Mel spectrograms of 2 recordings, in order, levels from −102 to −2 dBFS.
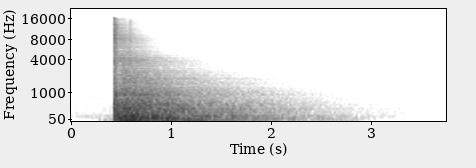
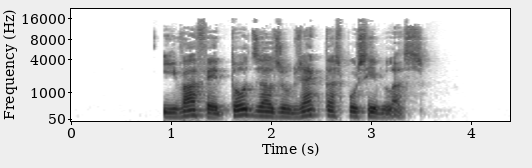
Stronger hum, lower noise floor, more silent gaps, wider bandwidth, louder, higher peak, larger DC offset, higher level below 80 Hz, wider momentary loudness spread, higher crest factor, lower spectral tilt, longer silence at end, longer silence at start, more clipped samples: neither; about the same, under -90 dBFS vs under -90 dBFS; neither; about the same, 16 kHz vs 16 kHz; second, -34 LUFS vs -20 LUFS; second, -16 dBFS vs -2 dBFS; neither; first, -40 dBFS vs -66 dBFS; first, 22 LU vs 7 LU; about the same, 20 dB vs 20 dB; first, -7 dB/octave vs -4 dB/octave; first, 2 s vs 0.85 s; second, 0.45 s vs 0.9 s; neither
